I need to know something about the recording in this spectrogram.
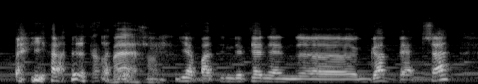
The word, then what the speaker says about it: Gqeberha: I mean, name is changed, and I'm not going to pronounce because in Lithuanian we're saying Gqeberha, but Gqeberha. Yeah, Gqeberha.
